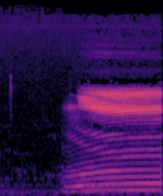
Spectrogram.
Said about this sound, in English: Cows.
